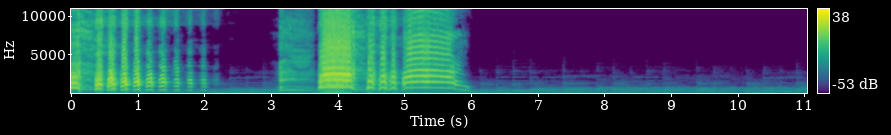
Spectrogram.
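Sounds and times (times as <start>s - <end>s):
person laughing: 0.0s - 2.2s, 3.2s - 6.0s
soft background music: 0.0s - 11.0s.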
